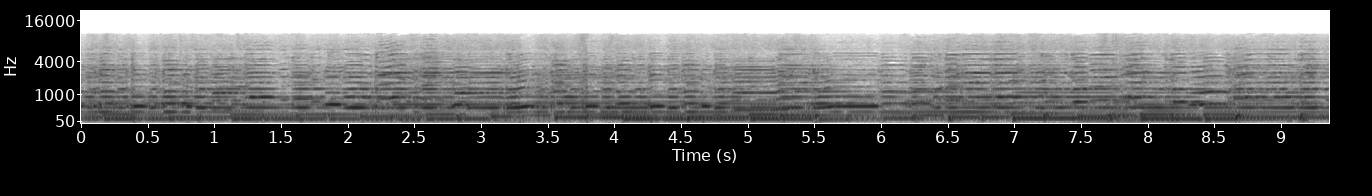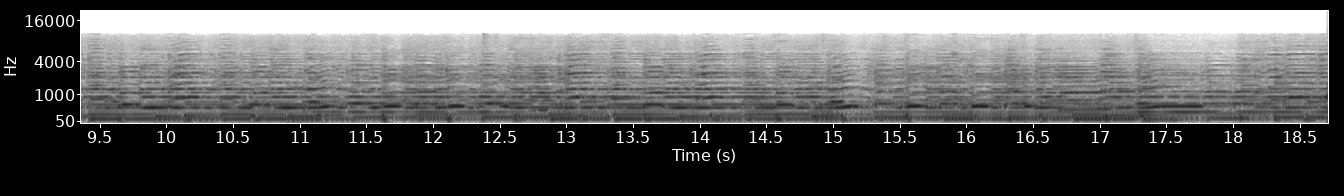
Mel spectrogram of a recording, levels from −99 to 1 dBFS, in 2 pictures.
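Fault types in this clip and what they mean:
No dropouts, clicks, distortion or level problems are audible anywhere in the recording.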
